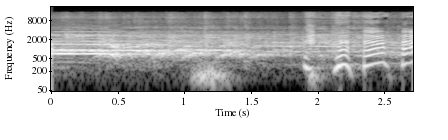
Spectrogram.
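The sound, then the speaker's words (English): A live audience cheers and whoops, with several voices rising and falling in loud, excited yells over a steady murmur of noise; any clapping is buried under the shouting. “Oh my God, give you guys clap, man.”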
